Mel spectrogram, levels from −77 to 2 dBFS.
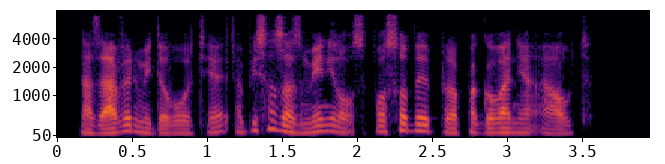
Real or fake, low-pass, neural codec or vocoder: fake; 7.2 kHz; codec, 16 kHz in and 24 kHz out, 1 kbps, XY-Tokenizer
